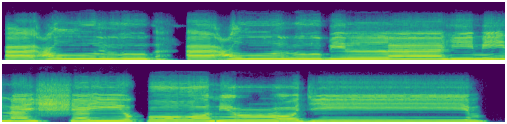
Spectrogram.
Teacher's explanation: Syai, jangan masuk hidung ya. Tadi ada tercampur hidung tapi sedikit sekali.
